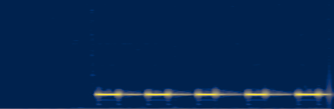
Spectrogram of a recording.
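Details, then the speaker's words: Steady pulsed electronic tone, about four beeps a second: a ZOLL Zenix EMS monitor/defibrillator precharging during CPR when the See-Thru CPR filtered ECG rhythm looks shockable, before pausing CPR to confirm and shock; instructional demo. "Si le rythme ECG filtré semble choquable, préchargez le défibrillateur,"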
